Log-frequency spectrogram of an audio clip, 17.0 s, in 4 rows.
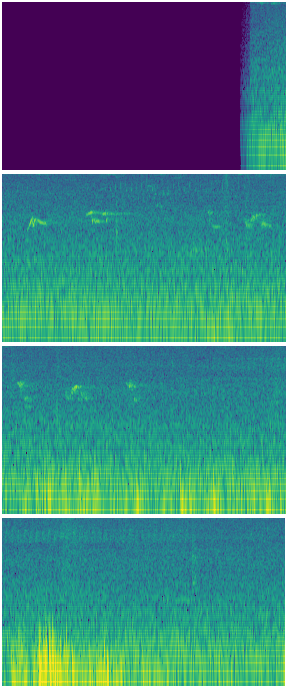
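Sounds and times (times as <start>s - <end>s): small bird chirping: 3.8s - 10.8s, 12.1s - 15.8s.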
